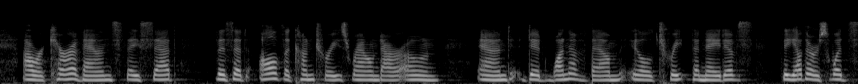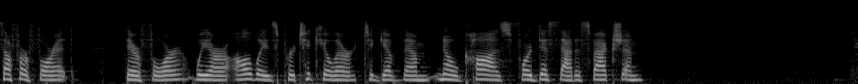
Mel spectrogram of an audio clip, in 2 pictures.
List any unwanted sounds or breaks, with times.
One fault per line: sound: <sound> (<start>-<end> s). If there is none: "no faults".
no faults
